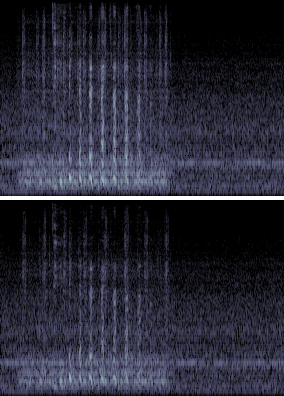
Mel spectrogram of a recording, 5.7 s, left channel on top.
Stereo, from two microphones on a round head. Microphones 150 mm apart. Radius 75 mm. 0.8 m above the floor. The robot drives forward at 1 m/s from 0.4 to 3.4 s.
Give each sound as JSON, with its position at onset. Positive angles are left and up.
{"t": 1.0, "sound": "a giggle", "side_deg": 30, "distance_m": 1.3}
